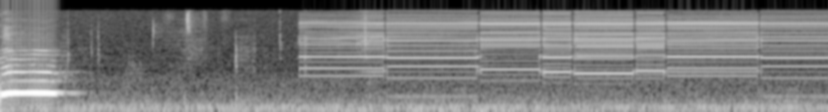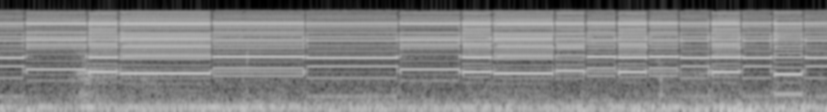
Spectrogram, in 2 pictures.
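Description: A short, sharp tone bursts out, then a bright electronic melody of sustained, buzzy synth notes steps between high pitches at a steady, moderate level, with no one talking over it.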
